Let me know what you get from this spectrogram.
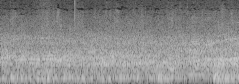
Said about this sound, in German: Linz kontert uns eiskalt aus. Absoluter Wahnsinn. Der nächste Jubel bei den Linzern.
